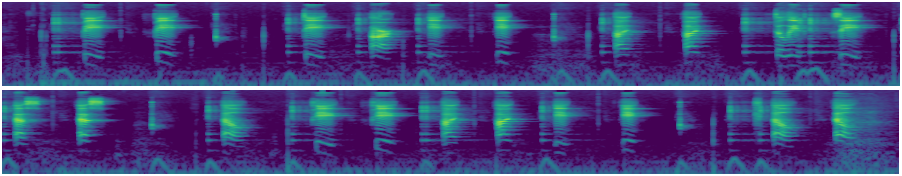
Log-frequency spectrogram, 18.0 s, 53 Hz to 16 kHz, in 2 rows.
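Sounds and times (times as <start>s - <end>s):
synthetic screen-reader voice announcing letters typed on an on-screen keyboard: 0.5s - 2.0s, 2.9s - 5.2s, 6.0s - 10.1s, 11.0s - 15.5s, 16.3s - 17.8s.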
